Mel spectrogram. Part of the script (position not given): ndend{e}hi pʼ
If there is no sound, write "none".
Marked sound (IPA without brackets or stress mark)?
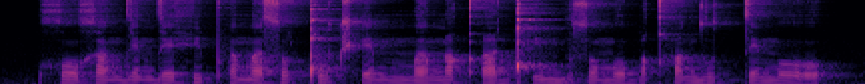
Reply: e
